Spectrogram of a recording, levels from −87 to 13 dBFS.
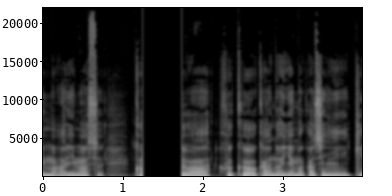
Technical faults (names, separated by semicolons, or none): audio dropout to silence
